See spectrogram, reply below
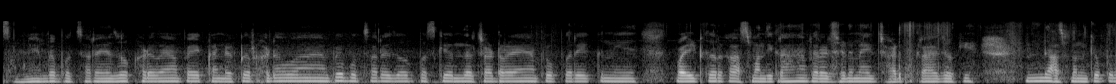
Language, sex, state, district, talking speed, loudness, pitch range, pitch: Hindi, male, Andhra Pradesh, Visakhapatnam, 215 wpm, -25 LUFS, 135-145 Hz, 140 Hz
